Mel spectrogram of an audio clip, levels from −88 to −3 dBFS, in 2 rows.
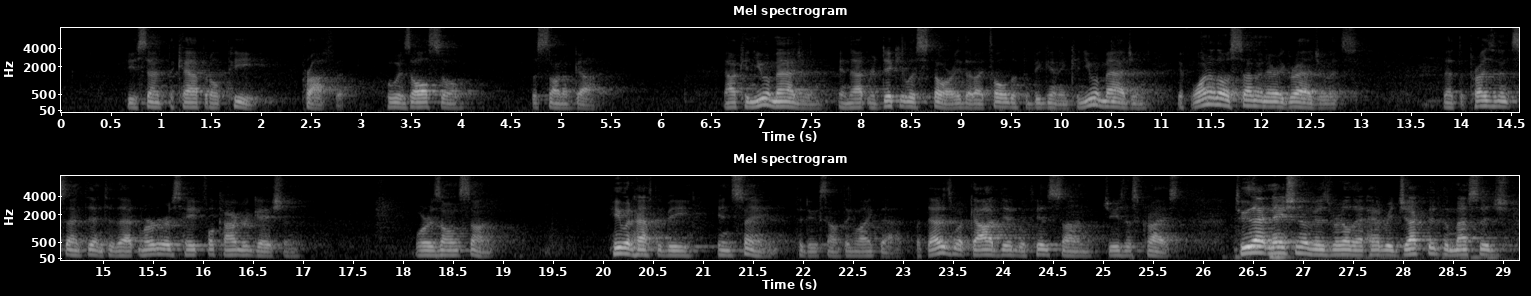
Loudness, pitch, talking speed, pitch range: -40 LUFS, 125 Hz, 165 wpm, 115-135 Hz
